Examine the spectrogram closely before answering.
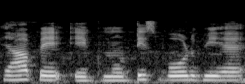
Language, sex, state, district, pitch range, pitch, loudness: Hindi, female, Chhattisgarh, Raipur, 185-205 Hz, 200 Hz, -15 LUFS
